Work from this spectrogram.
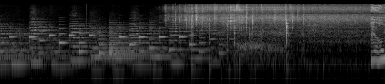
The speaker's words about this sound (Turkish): İrmikle fıstıkları kavuracağız.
